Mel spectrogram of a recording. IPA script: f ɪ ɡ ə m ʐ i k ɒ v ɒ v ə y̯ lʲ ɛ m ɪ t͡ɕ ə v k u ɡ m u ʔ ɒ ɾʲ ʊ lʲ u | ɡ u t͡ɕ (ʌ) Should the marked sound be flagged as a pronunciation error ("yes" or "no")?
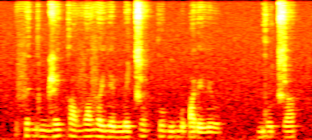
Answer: no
